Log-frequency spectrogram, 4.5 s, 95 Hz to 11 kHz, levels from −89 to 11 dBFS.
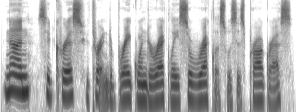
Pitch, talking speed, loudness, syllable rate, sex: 170 Hz, 185 wpm, -18 LUFS, 4.9 syllables/s, female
